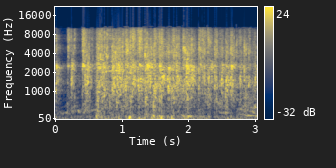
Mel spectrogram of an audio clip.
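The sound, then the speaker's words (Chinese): A crowd bursts into steady applause, dense overlapping claps forming a loud, continuous wash of sound with no voices audible throughout. “哎，我觉得好像有很多人想鼓掌，不敢鼓掌，为什么怕呢？”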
